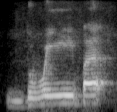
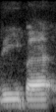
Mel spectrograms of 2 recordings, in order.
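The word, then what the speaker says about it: द्वीप: So, dvipa, you start with the V, so dvipa. It is not deepa, it is not dvipa, don't rush.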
